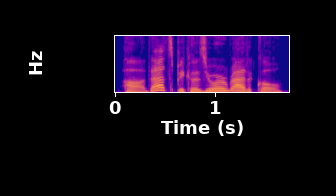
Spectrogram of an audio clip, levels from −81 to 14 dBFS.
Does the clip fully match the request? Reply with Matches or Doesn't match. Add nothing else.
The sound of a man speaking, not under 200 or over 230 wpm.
Doesn't match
